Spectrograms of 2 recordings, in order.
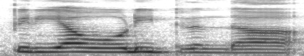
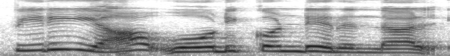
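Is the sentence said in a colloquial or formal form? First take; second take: colloquial; formal. First: It is said in the reduced colloquial form. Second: It is said in the full formal form.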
